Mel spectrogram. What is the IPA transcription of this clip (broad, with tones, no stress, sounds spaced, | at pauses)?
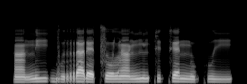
ã˨ n iː˦ ɡ u˨ r a˦ ɾ ɛ˨ t͡s o˦ l ã˦ ŋ ĩ˦ k ɪ˦ k ɛ˦ n u˨ kʷ iː˨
